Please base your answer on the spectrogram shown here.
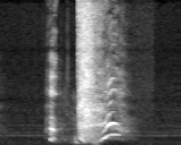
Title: Sneezing in bed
